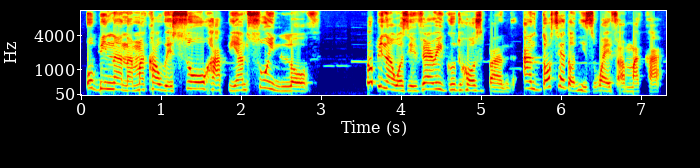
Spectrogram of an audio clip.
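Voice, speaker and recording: Female storyteller, Nigerian accent, animated scripted folktale read, higher register, dry sound with music underneath. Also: no echo, poor audio.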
